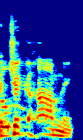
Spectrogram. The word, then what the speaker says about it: Chickahominy: I was wondering how you pronounce that. Yeah, Chickahominy.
